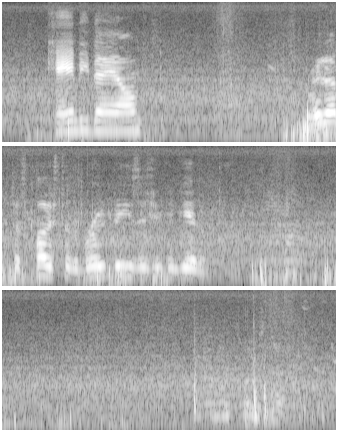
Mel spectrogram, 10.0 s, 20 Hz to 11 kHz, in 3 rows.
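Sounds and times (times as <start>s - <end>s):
honeybees buzzing: 0.0s - 10.0s
sharp knocks on hive cover: 8.6s - 9.5s.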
